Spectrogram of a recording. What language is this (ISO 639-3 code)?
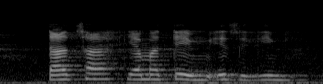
zul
